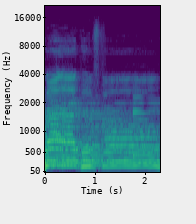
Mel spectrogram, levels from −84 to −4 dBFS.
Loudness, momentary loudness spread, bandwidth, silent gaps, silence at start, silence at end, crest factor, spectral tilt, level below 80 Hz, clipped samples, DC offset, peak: -32 LUFS; 5 LU; 15.5 kHz; none; 0 s; 0 s; 14 dB; -6 dB/octave; -80 dBFS; under 0.1%; under 0.1%; -18 dBFS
